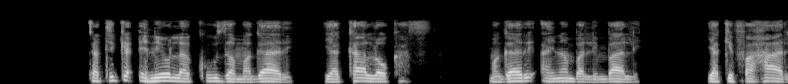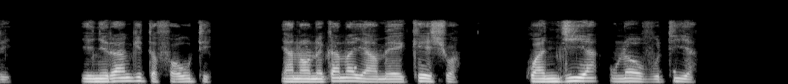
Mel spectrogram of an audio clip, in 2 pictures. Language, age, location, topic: Swahili, 36-49, Nakuru, finance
